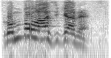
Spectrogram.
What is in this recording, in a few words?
comedy dialogue; koundamani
